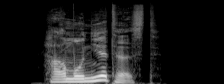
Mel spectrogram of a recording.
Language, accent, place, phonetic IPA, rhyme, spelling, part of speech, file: German, Germany, Berlin, [haʁmoˈniːɐ̯təst], -iːɐ̯təst, harmoniertest, verb, De-harmoniertest.ogg
- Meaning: inflection of harmonieren: 1. second-person singular preterite 2. second-person singular subjunctive II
